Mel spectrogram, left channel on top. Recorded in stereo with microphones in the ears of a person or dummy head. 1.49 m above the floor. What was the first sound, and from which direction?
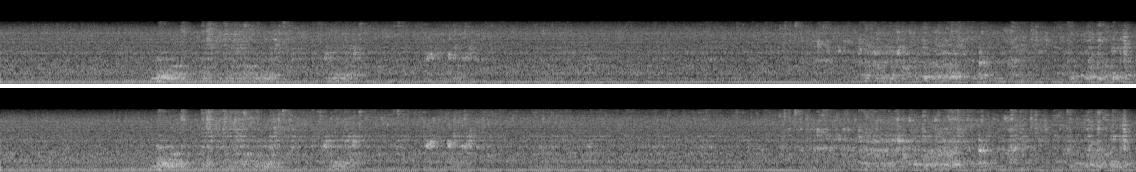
A toilet flushing, 35° right (ahead or behind).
